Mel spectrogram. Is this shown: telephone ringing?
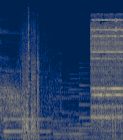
yes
